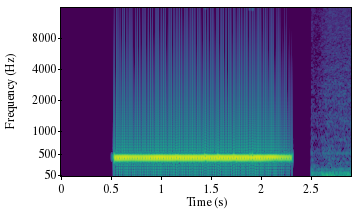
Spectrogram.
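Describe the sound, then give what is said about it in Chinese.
A single loud, steady telephone call-in line tone holds one low-mid pitch for nearly two seconds, then cuts off abruptly, leaving a faint low rumble. “那接着呢，我们就要来开放 call in 的电话进来喽。”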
